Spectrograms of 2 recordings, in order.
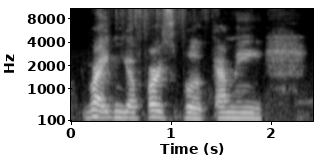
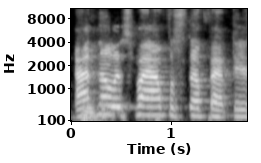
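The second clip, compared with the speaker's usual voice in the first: excited; 5 semitones higher, 10 dB louder than usual. Real, not acted. Enthusiastic endorsement, much louder.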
